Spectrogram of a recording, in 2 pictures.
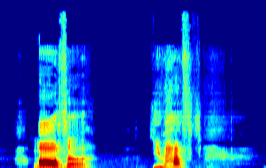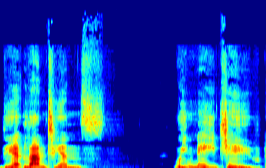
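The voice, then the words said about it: Imitating Amber Heard's British accent. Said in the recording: “Amber Heard in there doing that freaking British accent that I could do a better job with”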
